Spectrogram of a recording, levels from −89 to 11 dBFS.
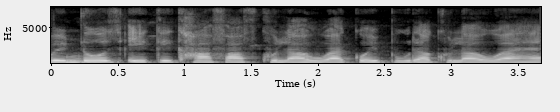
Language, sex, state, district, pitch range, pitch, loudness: Hindi, female, Punjab, Kapurthala, 180-190 Hz, 185 Hz, -14 LUFS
